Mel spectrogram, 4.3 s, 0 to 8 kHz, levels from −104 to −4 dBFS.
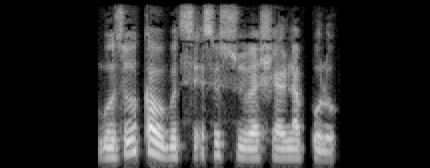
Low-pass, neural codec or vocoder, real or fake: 7.2 kHz; none; real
